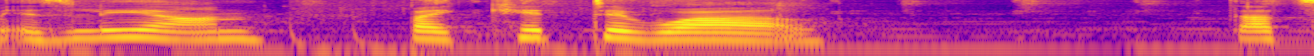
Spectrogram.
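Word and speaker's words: de Waal: The book she mentioned is My name is Leon by Kit Deval. That's spelled Ki T D E W A L.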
